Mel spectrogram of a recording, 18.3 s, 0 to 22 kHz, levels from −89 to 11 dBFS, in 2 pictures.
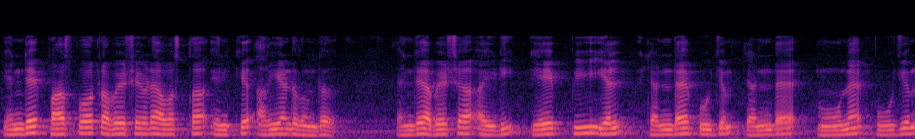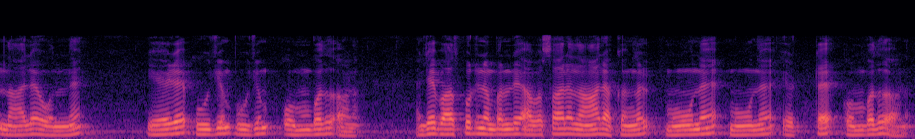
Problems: none marked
